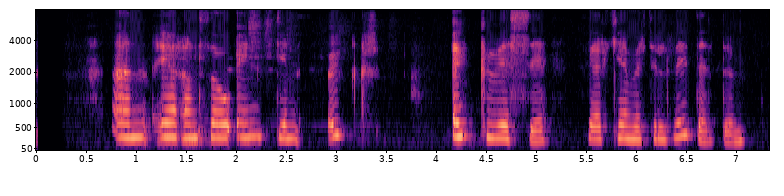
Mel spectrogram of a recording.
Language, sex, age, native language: Icelandic, female, 11, Icelandic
